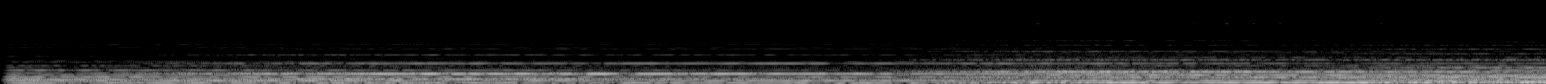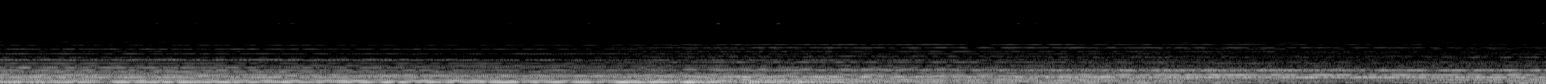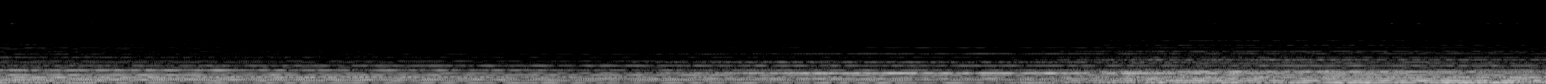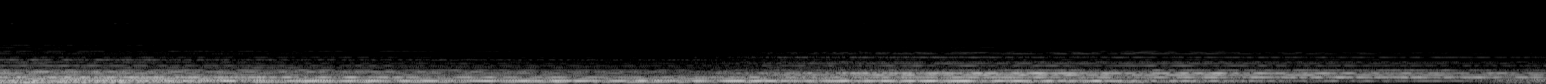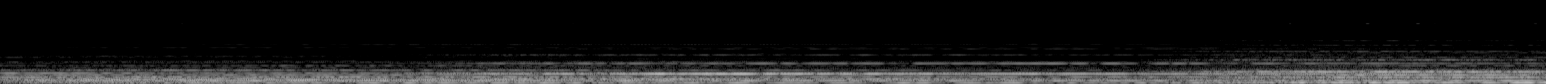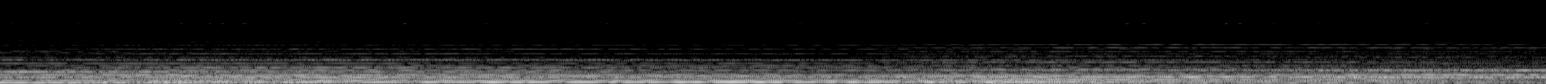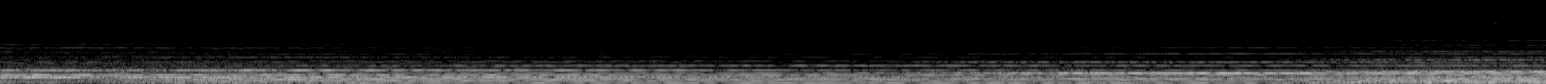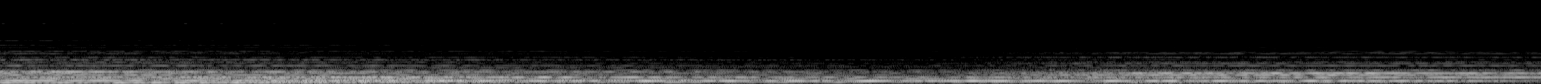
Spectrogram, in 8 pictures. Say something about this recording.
Ambient Wave 30
This sound or sounds was created through the help of VST's, time shifting, parametric EQ, cutting, sampling, layering and many other methods of sound manipulation.
This sound was used here.
The Other Side
๐Ÿ…ต๐Ÿ† ๐Ÿ…ด๐Ÿ…ด๐Ÿ†‚๐Ÿ…พ๐Ÿ†„๐Ÿ…ฝ๐Ÿ…ณ.๐Ÿ…พ๐Ÿ† ๐Ÿ…ถ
